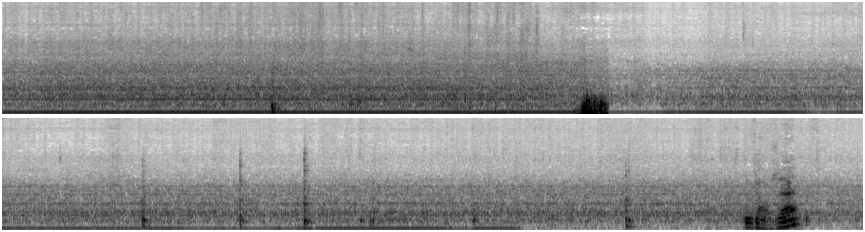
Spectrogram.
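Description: A creamy mascarpone and white-wine sauce with seafood simmering in a frying pan, stirred with a wooden spatula that now and then ticks against the pan, over a steady low hum from the cooktop that stops near the end. One brief louder sound comes about a third of the way in.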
